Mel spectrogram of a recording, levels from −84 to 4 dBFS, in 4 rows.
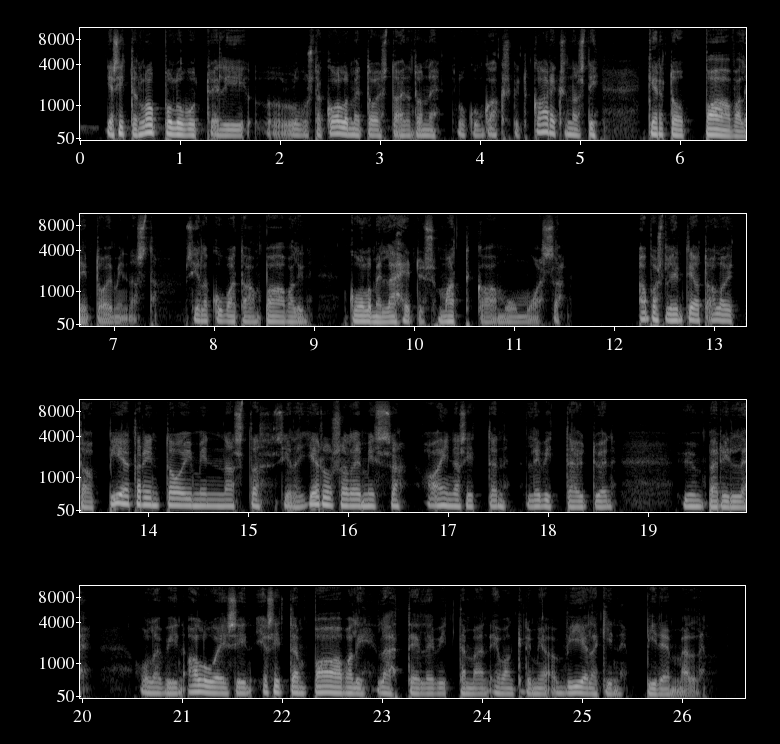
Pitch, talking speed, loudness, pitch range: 125 Hz, 95 wpm, -35 LUFS, 115-145 Hz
